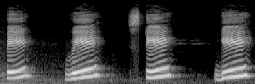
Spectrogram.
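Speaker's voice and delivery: "पे, वे, स्टे, गे" each with a long-held ay; lengthened ay. Shown as a demonstration. Teacher drilling long ay for learners, "पे, वे, स्टे, गे" drawn out. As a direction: stretch the ay in "पे, वे, स्टे, गे", one by one. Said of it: "कुछ लंबा सा स्व".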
